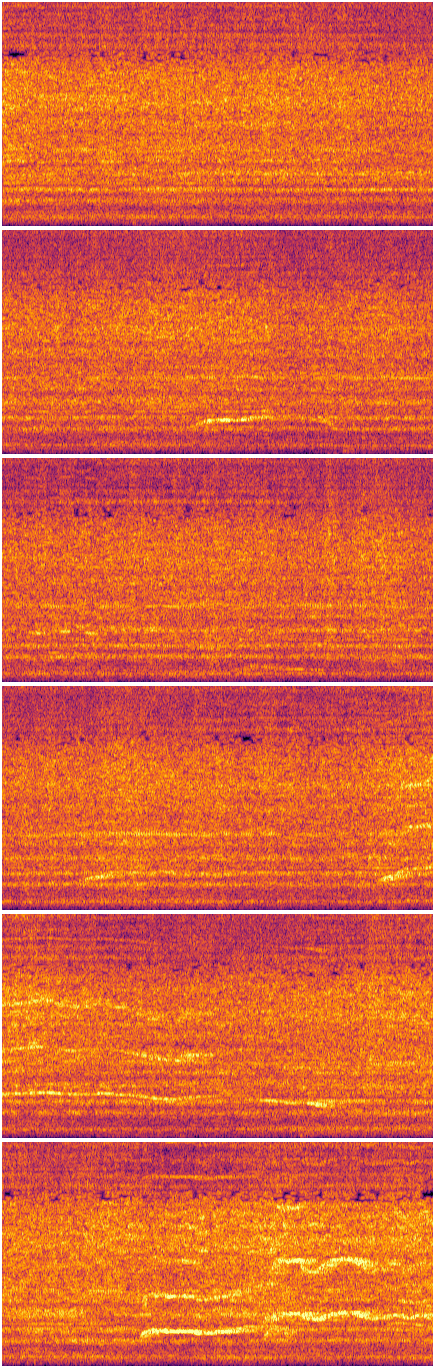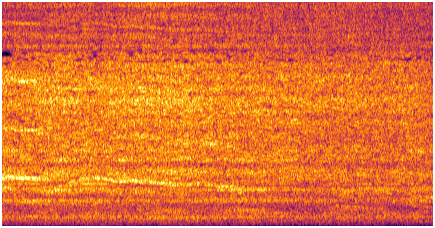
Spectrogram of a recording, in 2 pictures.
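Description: Handheld hair dryer blowing steadily, with a constant motor hum under the rush of air, switched off right at the end.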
